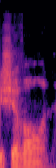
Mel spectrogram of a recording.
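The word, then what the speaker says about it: Siobhan: name that looks like ceo barn is actually javon guelga is like that so um uh safa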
